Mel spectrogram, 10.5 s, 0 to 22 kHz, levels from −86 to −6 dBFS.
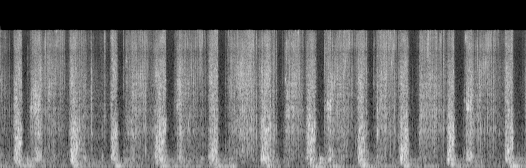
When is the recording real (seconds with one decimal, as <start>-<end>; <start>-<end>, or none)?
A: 0.0-10.5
